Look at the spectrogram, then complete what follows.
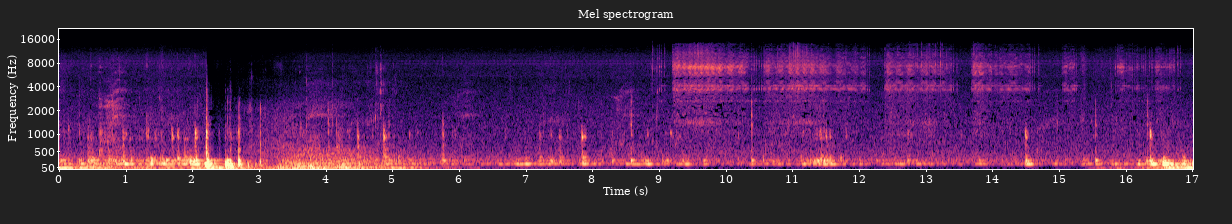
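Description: Water sloshing against a plastic kayak hull with low wind rumble, loudest in the first two seconds. From about nine seconds in, a high-pitched rasping buzz comes in spells: the spinning reel's drag giving line to a hooked fish.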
